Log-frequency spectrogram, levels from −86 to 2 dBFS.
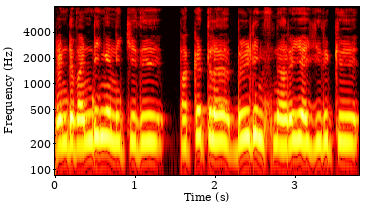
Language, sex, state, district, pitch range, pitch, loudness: Tamil, male, Tamil Nadu, Nilgiris, 200-220 Hz, 210 Hz, -16 LUFS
